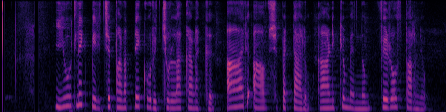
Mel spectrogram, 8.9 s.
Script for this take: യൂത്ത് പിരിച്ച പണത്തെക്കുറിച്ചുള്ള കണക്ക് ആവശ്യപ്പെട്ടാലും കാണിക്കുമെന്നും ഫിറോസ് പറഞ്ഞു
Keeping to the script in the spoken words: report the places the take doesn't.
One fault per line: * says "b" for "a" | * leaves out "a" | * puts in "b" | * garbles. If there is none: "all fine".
* puts in "ലീഗ്"
* puts in "ആര്"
